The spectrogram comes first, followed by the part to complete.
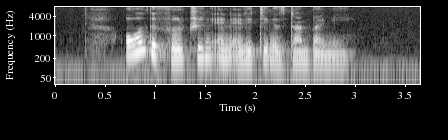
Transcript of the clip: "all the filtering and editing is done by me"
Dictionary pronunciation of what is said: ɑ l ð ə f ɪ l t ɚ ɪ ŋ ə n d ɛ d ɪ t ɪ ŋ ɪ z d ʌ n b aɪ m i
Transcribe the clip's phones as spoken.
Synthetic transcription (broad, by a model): ɑ l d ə f ɪ l t ɚ ɪ ŋ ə n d ɛ d ɪ t ɪ ŋ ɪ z d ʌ n b aɪ m i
